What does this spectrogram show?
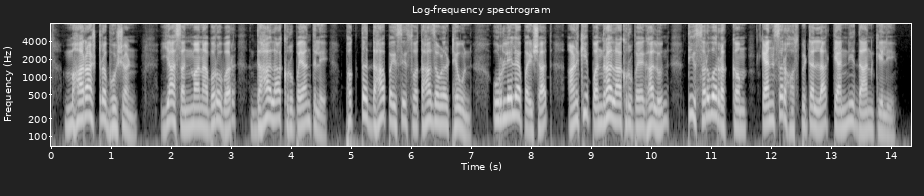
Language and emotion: Marathi, neutral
